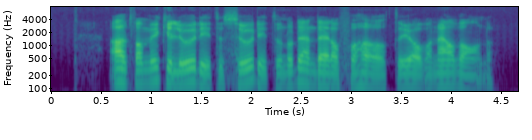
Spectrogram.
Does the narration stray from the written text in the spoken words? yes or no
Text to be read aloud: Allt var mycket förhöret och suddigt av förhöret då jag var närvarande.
yes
